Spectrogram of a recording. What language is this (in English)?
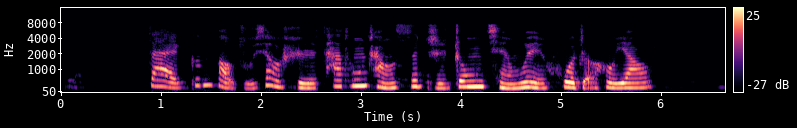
Chinese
